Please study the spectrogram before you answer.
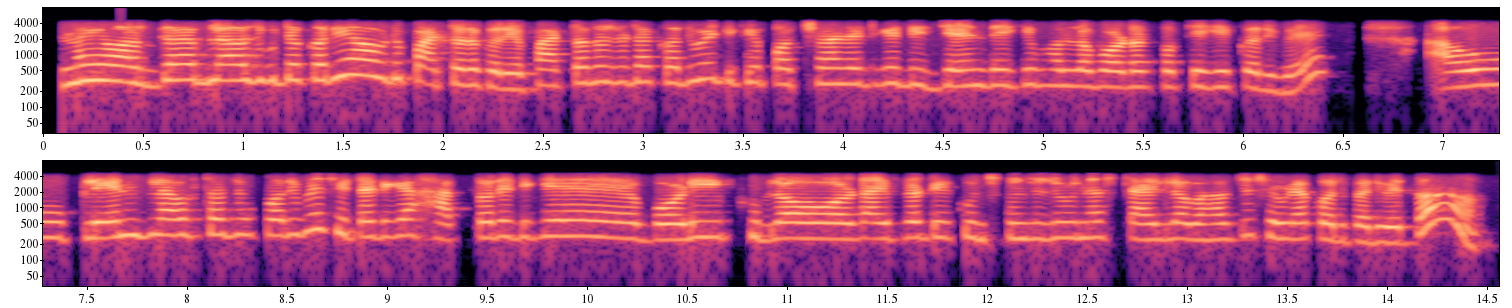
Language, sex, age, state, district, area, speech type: Odia, female, 45-60, Odisha, Puri, urban, conversation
